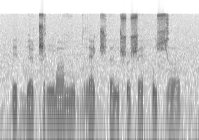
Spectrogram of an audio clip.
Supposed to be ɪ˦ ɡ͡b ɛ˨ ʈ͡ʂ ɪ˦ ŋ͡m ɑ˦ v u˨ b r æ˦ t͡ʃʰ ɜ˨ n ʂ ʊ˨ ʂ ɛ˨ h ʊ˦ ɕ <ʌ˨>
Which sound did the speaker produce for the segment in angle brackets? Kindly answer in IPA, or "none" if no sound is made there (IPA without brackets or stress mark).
ʌ˨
